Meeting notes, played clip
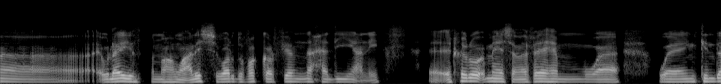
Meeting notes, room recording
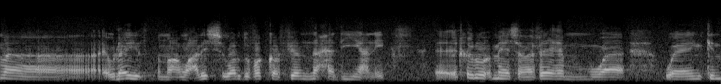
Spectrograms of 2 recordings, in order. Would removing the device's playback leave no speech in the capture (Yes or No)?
Yes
